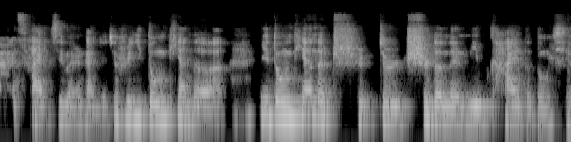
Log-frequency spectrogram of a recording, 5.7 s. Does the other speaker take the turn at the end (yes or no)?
yes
